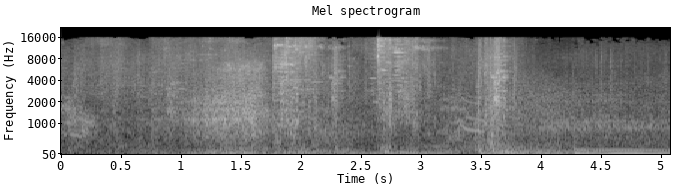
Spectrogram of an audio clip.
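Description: Magic spells crackle and burst with loud whooshing blasts.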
